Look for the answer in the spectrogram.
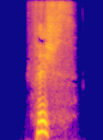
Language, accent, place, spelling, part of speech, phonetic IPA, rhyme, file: German, Germany, Berlin, Fischs, noun, [fɪʃs], -ɪʃs, De-Fischs.ogg
- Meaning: genitive singular of Fisch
